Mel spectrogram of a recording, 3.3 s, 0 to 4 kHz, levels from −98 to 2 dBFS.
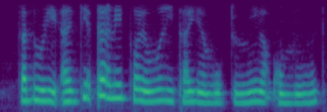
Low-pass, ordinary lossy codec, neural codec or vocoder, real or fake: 3.6 kHz; none; codec, 16 kHz, 0.5 kbps, FunCodec, trained on Chinese and English, 25 frames a second; fake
